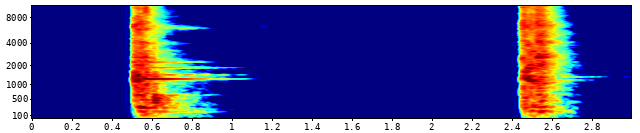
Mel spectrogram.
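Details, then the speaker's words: Revox B77 MkI tape deck restoration, capstan motor spinning, after fitting a new PROM control card; pinch solenoid previously wouldn't engage. Two crisp metallic clunks about two seconds apart, each dying quickly. Pinch roller solenoid now pulls in cleanly. "so let's see whoa see huh success the pinch selenoid is"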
